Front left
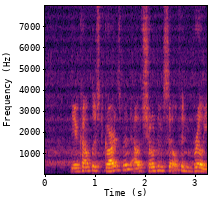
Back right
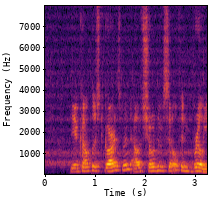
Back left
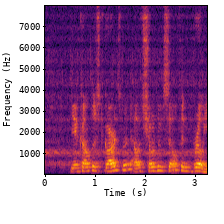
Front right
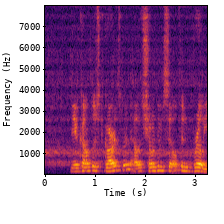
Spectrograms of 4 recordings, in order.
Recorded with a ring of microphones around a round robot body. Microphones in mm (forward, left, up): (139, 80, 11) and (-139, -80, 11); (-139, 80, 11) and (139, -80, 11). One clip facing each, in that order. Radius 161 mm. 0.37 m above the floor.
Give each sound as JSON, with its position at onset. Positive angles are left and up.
{"t": 0.5, "sound": "a man speaking", "azimuth_deg": -155, "distance_m": 0.8}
